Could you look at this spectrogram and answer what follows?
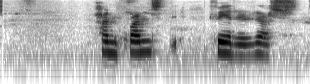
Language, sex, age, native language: Icelandic, female, 8, Icelandic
